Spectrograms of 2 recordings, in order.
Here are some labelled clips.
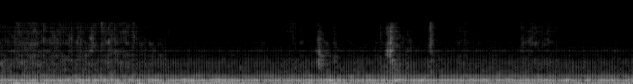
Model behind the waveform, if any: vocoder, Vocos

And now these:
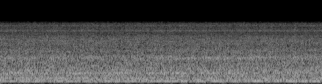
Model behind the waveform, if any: vocoder, BigVGAN v2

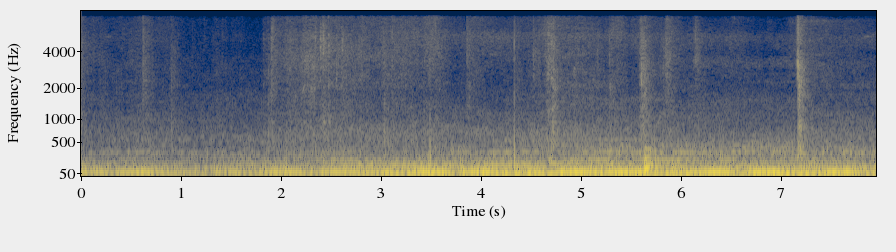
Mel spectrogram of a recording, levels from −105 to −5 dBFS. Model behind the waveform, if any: none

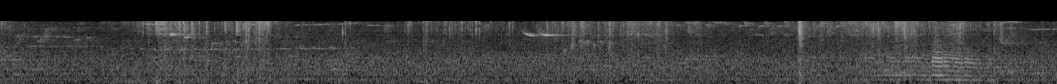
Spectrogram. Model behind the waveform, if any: none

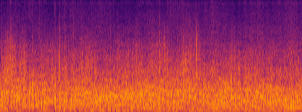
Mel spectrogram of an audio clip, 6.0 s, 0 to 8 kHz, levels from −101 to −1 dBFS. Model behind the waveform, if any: autoencoder, DAC-VAE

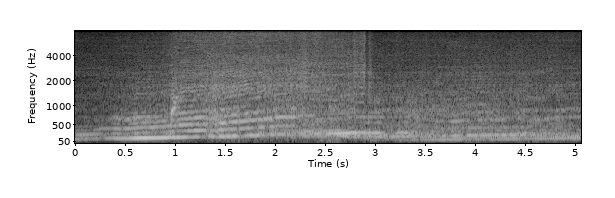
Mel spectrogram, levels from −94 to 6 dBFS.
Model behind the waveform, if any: autoencoder, DAC-VAE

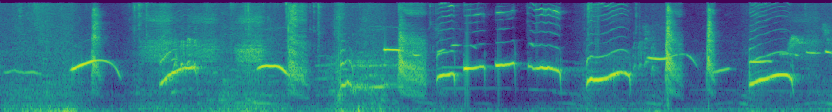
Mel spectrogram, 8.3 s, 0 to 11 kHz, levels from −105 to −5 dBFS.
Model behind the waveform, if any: none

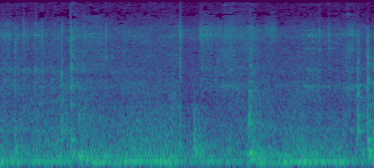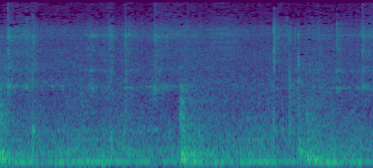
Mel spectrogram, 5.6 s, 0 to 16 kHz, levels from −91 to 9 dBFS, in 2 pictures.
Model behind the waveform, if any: none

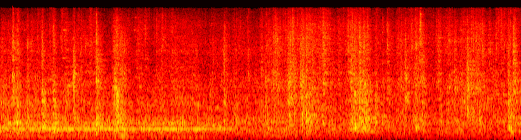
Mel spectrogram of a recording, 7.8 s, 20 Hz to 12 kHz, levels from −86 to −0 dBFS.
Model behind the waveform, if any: none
